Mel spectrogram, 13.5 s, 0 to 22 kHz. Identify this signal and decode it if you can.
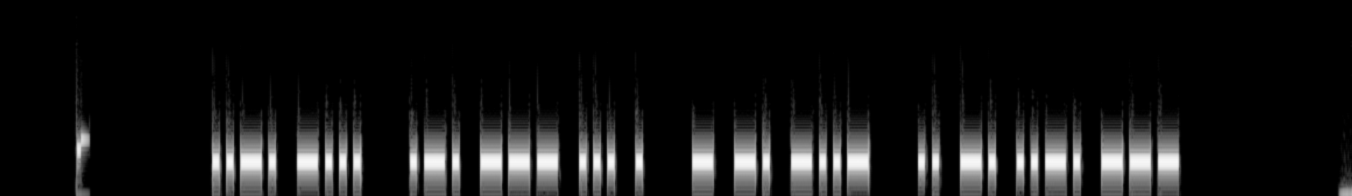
Morse code, heard as a keyed tone, about 17 wpm, 700 Hz. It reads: FB ROSE TNX INFO
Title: Practice QSO - Exchange 3 - More Info - 17wpm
